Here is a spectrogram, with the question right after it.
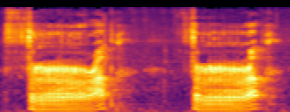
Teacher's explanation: You got to get that that bilabial fricative going.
